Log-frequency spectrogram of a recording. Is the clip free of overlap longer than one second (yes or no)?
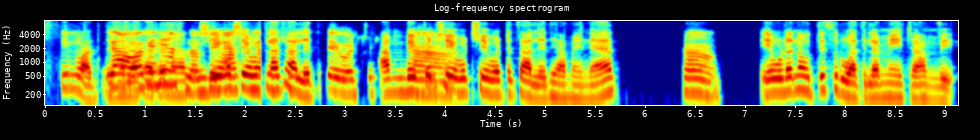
no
